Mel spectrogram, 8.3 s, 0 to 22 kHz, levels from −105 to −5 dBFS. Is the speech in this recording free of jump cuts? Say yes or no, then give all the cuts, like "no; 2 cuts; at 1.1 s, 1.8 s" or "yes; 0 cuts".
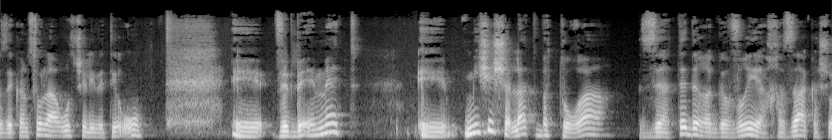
yes; 0 cuts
